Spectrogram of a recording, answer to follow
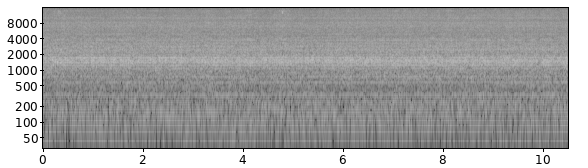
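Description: TVS Apache RTR 160 4V single-cylinder engine running flat out, holding a steady pitch at its top speed of about 130 km/h, under heavy wind rush on the handlebar-mounted microphone.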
